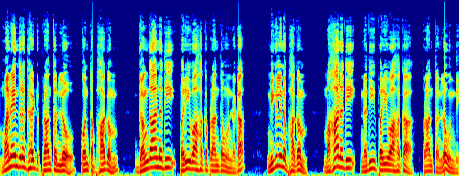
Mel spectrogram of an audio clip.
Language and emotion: Telugu, neutral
